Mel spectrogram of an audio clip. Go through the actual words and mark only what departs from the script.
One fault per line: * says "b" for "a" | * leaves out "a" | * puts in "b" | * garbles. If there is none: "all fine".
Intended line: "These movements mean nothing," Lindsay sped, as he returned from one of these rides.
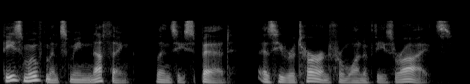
all fine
